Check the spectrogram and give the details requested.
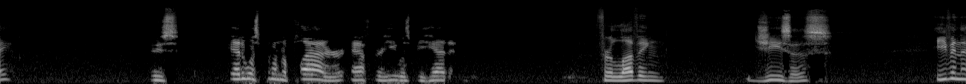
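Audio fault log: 1.48–1.79 s, 2.26–3.04 s, 3.2–4.7 s: speech suppressed in double talk. Speech drops by around 20 dB in pieces, likely an echo canceller ducking both sides during overlap.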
